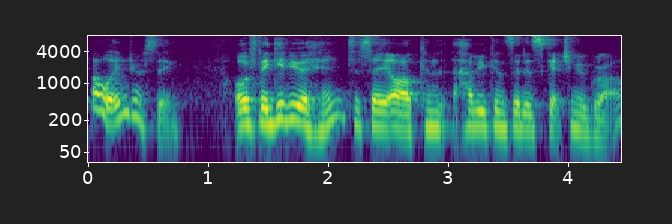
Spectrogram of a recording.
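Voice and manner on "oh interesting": expressive, lively up-and-down swooping intonation. Showing how to react when an interviewer poses a problem: lively inflection. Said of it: "notice that I'm using inflections in my voice".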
